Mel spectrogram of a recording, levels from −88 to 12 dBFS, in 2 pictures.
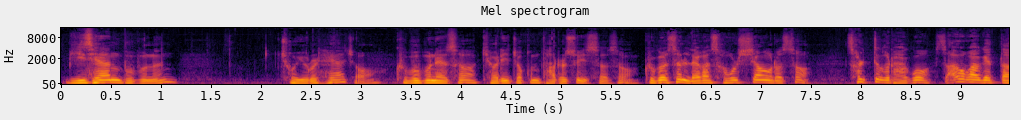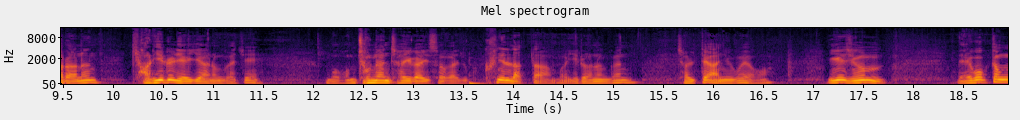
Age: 60-79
